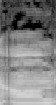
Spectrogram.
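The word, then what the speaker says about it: AUM: And some people find it helpful to know that when they're chanting Om, it comes a little bit more in the form of A-U-M, Om, and not just Om, O-M, even though it's spelled O-M.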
